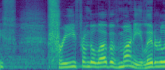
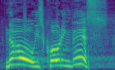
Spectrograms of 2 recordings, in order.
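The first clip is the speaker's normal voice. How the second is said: much higher and louder, slow; emphatic no; 9 semitones higher, 10 dB louder, slower than usual. Real, not acted. Preacher correcting the congregation's assumption, loud and emphatic. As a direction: slam the correction down hard. Rebutting the imagined hymn writer.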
